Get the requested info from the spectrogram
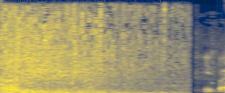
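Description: Intro sound effect: an explosion-like rushing boom that swells suddenly at the start, fades gradually, and is cut off abruptly just before the end.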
